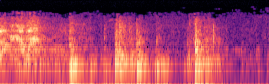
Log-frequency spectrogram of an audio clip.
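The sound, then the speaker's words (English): Wooden creaks and knocks as a crate holding an organ is opened, a few dull thuds and scraping sounds in an uneven sequence. “abra la caja. Look, tell him to take it easy opening that crate. I don't want anything to happen to that organ.”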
